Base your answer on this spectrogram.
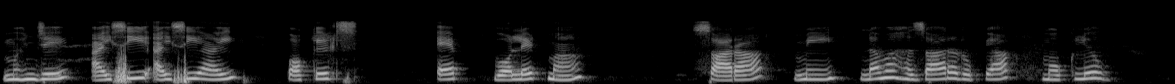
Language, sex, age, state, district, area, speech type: Sindhi, female, 45-60, Madhya Pradesh, Katni, urban, read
